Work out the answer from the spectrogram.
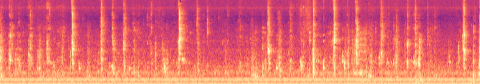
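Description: A person chewing food with faint, irregular mouth clicks and smacks, over a low steady hum.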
